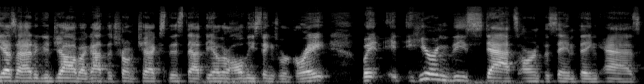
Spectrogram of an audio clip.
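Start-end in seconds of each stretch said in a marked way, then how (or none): none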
